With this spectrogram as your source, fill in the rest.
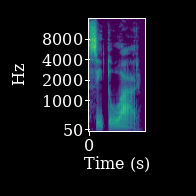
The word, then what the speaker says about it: situar: Again, one of the most common mistakes is breaking up diphthongs into different syllables. Even advanced students tend to pronounce these words as continuar, mutuar, and situar, when more accurate pronunciation is continuar, mutuar, and situar.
